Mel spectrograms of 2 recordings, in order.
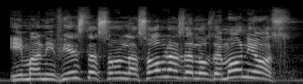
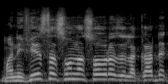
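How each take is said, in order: First: "obras de los demonios" read higher and louder as a joke; mock misreading. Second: "Manifiestas" given a firm stress, read correctly; "las obras de la carne" read out clearly and correctly. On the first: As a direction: stress on "demonios" as a deliberate misreading. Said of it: "¿Así dice su Biblia?". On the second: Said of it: "la palabra clave es manifiestas". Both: Shown as a demonstration.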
